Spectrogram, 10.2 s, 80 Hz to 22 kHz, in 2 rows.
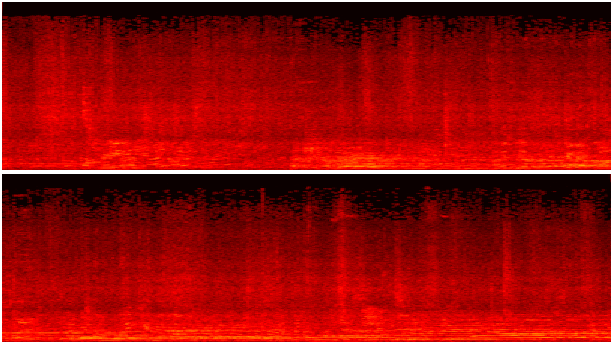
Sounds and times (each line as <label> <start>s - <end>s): Call to Prayer 2.4s - 10.1s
